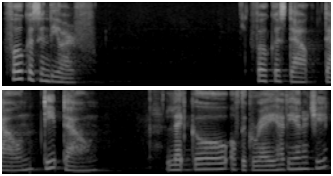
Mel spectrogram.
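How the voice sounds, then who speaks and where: A woman leading a guided meditation and qigong session, speaking slowly and soothingly and drifting into soft whispers. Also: lowish voice. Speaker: qigong instructor. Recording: long hall reverb.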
